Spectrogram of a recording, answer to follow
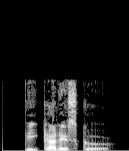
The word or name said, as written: picaresco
